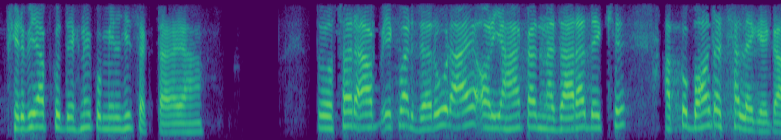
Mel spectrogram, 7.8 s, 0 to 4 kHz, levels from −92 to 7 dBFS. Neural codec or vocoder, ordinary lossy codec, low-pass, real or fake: none; AAC, 24 kbps; 3.6 kHz; real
